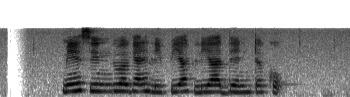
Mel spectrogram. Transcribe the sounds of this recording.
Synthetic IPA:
meːsind̪uʋəɡænəlipijaklijaːd̪enʈəko

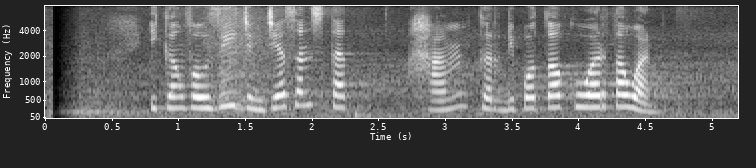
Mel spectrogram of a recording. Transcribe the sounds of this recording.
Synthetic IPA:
ʔikaŋfawzid͡ʒɨŋd͡ʒasənst̪ɛt̪̚ | hamkɨrdipɔt̪ɔkuwart̪awan

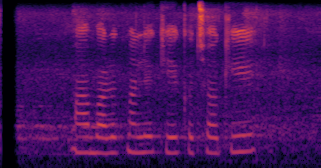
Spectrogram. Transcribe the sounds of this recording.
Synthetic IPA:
mãbʱaɾot̪mãlekiekot͡sʰɔki

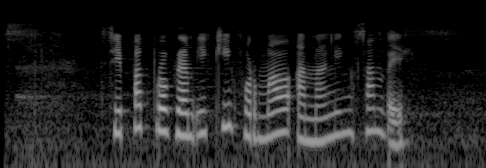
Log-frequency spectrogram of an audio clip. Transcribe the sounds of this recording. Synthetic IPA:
sipat̪̚pɾoɡ̥ɾamikifɔrmalanaŋɪŋsant̪eh

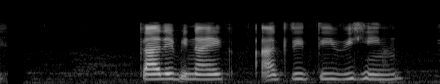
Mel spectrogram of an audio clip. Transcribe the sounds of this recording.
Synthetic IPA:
kaɾjəbinajek | a̰kɾit̪iʋiɦin

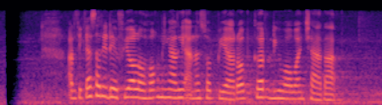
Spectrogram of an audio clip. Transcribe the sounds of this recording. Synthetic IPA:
ʔa̰rt̪ikasaɾidɛfiɔlɔɦɔk̚niŋalia̰nasɔpiaɾɔp̚kɨrdiwawaɲt͡ʃaɾa

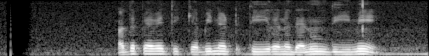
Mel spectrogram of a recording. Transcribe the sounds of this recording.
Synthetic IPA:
ɐd̪əpæʋet̪ikæbineʈt̪iːɾənəd̪ænund̪iːmeː

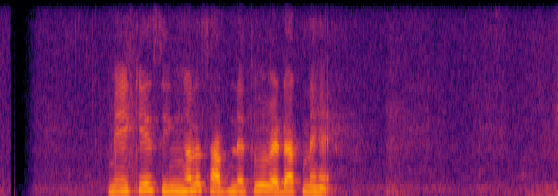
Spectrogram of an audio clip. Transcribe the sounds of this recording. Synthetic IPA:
meːkeːsiŋhələsabnæt̪uʋəʋæɖaknɛɦɛ

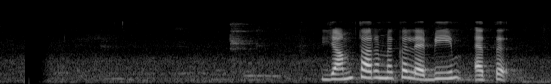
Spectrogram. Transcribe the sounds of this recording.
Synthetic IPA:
jamt̪aɾəməkəlæbiːmæt̪ə

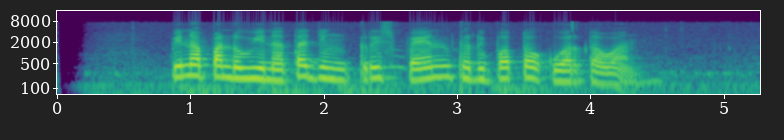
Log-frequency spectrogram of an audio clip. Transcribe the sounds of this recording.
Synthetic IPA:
pinapandowinat̪ad͡ʒɨŋkɾispɛnkɨrdipɔt̪ɔkuwart̪awa̰n

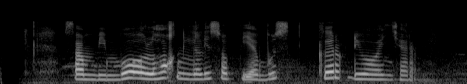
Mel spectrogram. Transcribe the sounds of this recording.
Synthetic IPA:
sambimbɔːlɔɦɔk̚niŋalisɔpiabuskɨr̚diwawaɲt͡ʃaɾa̰

